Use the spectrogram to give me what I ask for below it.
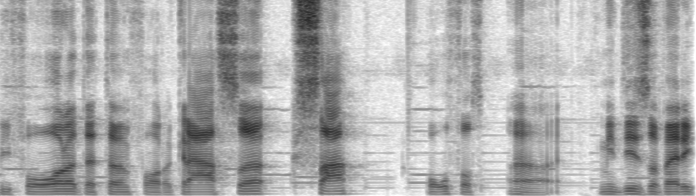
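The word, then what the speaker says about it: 草: We have mentioned before the term for grass, ksa. Also, this is a very game because of the grass type moves. Ksa, accent on the last mora. The first one is the U is barely heard if at also.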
